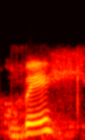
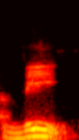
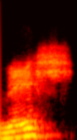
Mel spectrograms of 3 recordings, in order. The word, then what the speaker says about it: Weg: Y diga Weg. Esa G se pronuncia como una G antes de una A o una U en español. No es Weg, sino Weg. Weg. No es tan duro como la K, ¿sí?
